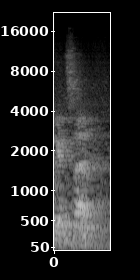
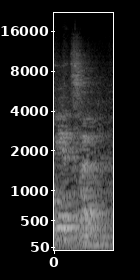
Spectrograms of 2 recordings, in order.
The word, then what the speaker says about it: quetzal: Si yo lo leo en español, digo el Quetzal. Pero si yo lo leo en náhuatl, digo Quetzal. Esto quiere decir que en náhuatl toda la pronunciación es grave.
